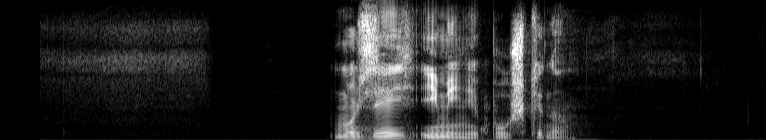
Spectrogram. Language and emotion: Russian, neutral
